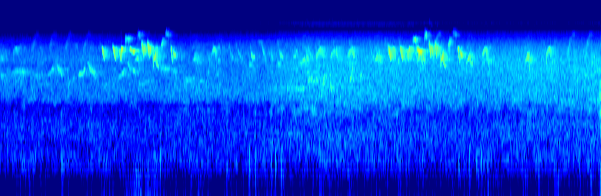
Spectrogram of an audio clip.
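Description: Small birds chirping and singing in the early-morning dawn chorus. Quick, high, short notes come over a soft background hiss, busier a couple of seconds in and again past the middle.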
